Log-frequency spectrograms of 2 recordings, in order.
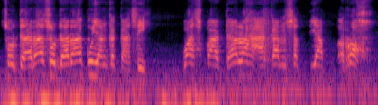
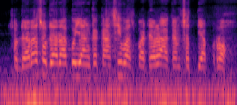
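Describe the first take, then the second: First: It is read slowly and deliberately. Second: It is read at a normal, quicker pace.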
